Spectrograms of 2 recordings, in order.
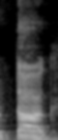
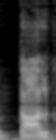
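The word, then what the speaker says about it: talk: half मान यादा य देखो टाक है लास्ट में के है तो के से पहले क्या आया एल आया है क एल क्या होगा साइलेंट होगा टाक टाकने बात करना बहुत लोग इसको टलक पढ़ते हैं बहुत लोग इसको टाक पढ़ते हैं ना लेकिन गलत पढ़ते हैं क्योंकि जब के से पहले ल आएगा तो के क्या हो जाएगा साइलेंट हो जाएगा इसी तरह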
